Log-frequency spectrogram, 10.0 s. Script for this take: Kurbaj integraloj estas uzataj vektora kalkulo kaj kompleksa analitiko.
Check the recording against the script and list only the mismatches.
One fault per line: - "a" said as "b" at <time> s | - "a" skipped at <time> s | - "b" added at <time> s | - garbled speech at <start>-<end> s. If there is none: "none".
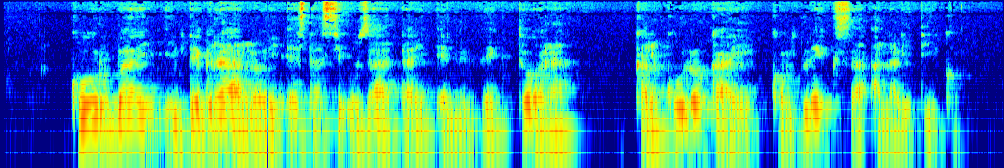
- "en" added at 4.5 s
